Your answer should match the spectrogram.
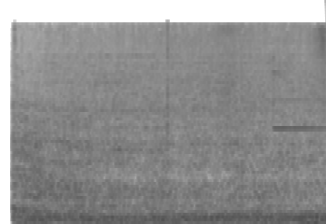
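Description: Steady low rumble of road and engine noise inside a car's cabin.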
